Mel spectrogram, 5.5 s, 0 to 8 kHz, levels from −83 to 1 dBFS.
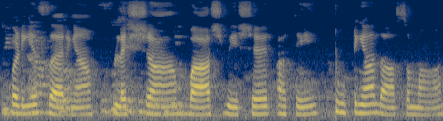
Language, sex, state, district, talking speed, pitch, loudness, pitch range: Punjabi, female, Punjab, Pathankot, 95 wpm, 185 Hz, -18 LUFS, 175-205 Hz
